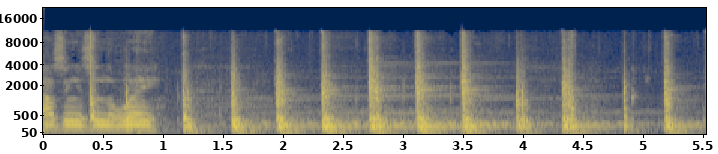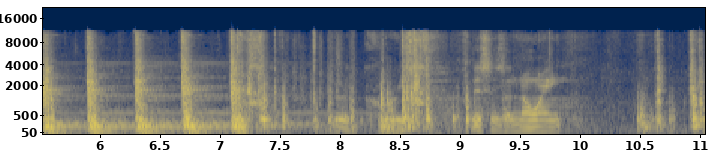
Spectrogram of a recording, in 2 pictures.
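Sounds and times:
hammer striking metal: 1.2 - 8.8.

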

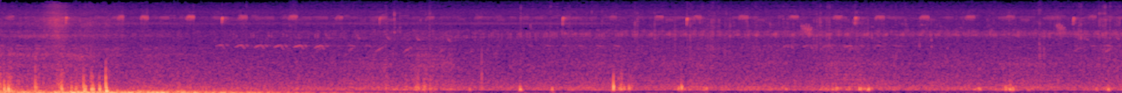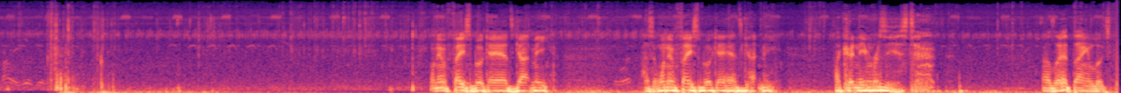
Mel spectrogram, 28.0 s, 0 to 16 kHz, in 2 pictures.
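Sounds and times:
microphone handling rumble: 0.0 - 4.0, 14.7 - 17.4, 19.3 - 28.0.

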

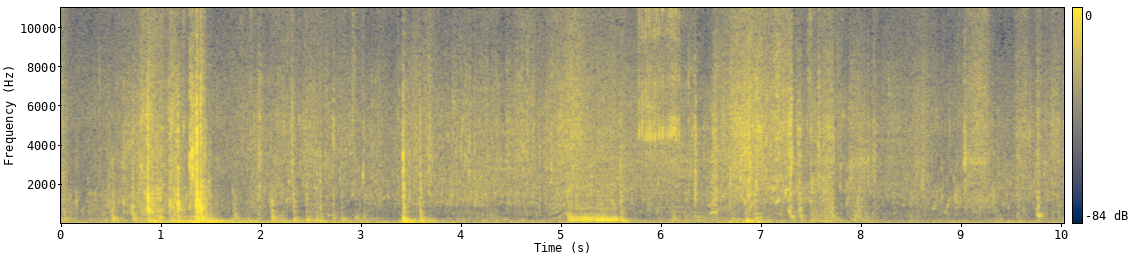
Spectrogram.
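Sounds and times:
water splashing against hull: 0.0 - 10.0
wind rumble on microphone: 0.0 - 10.0.

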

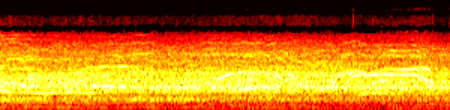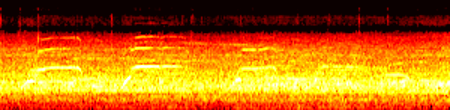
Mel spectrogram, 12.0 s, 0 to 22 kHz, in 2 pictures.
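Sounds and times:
crowd cheering and shouting: 0.0 - 12.0
long held whoops: 2.8 - 12.0.

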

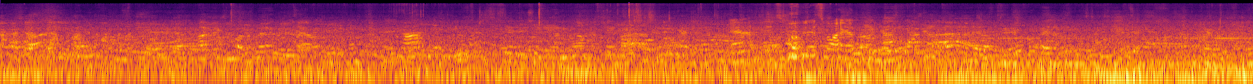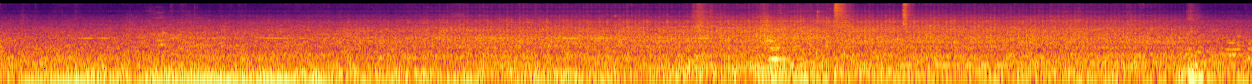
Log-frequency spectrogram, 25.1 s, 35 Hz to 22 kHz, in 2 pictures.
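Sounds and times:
diesel truck engine: 8.8 - 25.0.

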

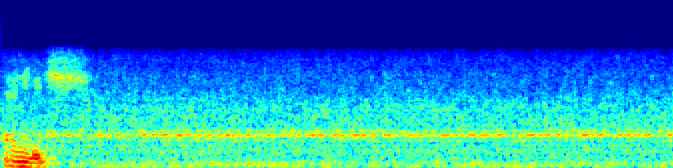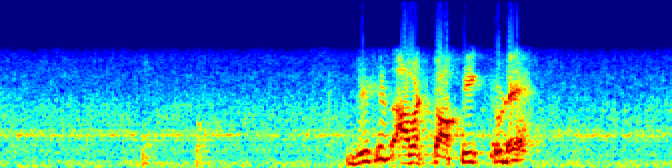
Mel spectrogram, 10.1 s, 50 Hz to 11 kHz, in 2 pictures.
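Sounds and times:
faint high whine: 0.0 - 10.0
room hum and hiss: 0.0 - 10.0.

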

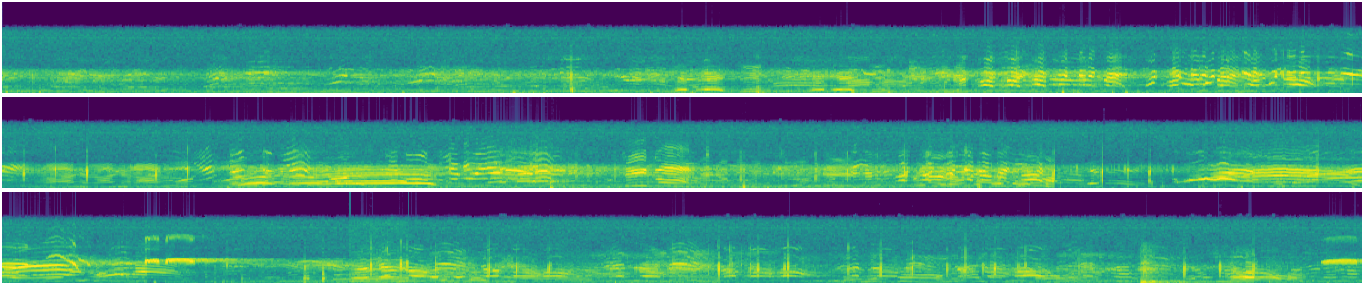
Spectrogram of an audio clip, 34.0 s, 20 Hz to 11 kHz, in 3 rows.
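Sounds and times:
children shouting and calling: 0.4 - 4.9, 7.6 - 11.6, 13.0 - 16.2, 21.1 - 24.0, 25.4 - 32.4.

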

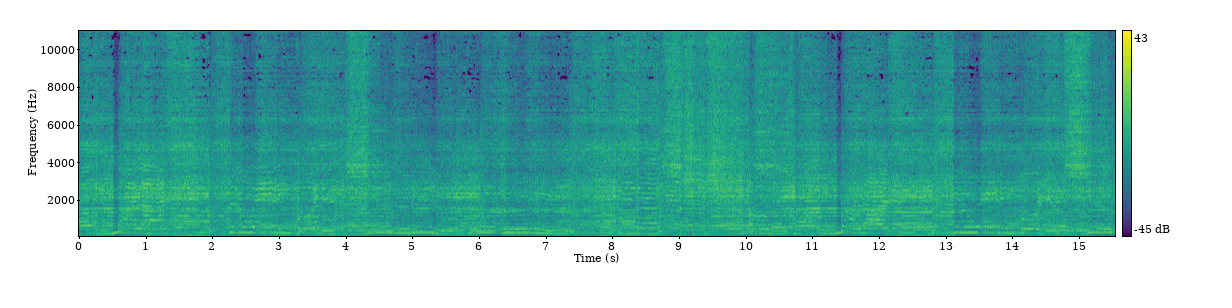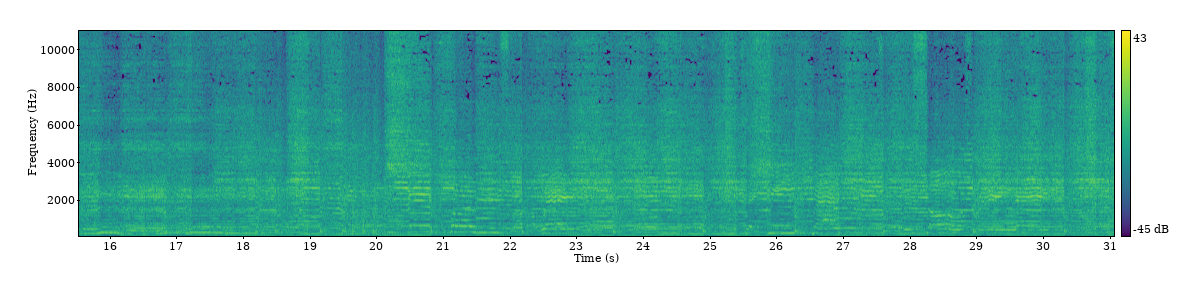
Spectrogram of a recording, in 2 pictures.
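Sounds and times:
drum kit: 0.0 - 31.0
electric guitars: 0.0 - 31.0.

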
